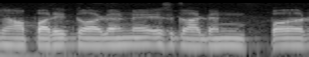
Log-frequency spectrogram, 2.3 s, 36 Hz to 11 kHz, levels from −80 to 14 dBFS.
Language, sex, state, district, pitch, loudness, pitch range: Hindi, male, Bihar, Darbhanga, 125 Hz, -17 LUFS, 120-125 Hz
